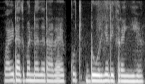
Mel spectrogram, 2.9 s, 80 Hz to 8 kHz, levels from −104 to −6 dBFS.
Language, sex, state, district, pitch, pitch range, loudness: Hindi, female, Madhya Pradesh, Bhopal, 200 Hz, 195-205 Hz, -15 LUFS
